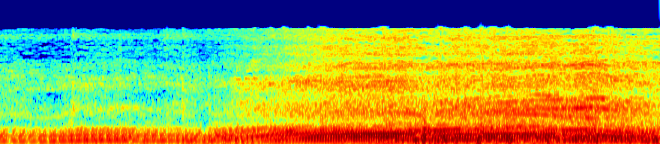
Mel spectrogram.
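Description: ATV engine getting louder as the quad approaches, then revving up about halfway through and holding high revs as the rider lifts it into a wheelie.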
